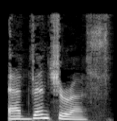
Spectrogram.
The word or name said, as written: adventurousness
